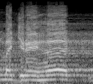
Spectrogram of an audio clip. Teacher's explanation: Imalah yaitu membaca antara fathah dan kasrah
